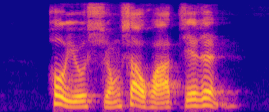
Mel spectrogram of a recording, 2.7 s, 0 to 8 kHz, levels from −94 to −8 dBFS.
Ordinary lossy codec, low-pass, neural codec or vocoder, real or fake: AAC, 48 kbps; 7.2 kHz; vocoder, 44.1 kHz, 128 mel bands every 512 samples, BigVGAN v2; fake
